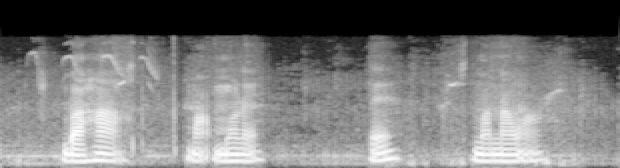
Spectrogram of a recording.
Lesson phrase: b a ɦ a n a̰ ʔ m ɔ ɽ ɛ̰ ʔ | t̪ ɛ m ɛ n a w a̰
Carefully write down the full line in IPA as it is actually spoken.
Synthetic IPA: b a ɦ a m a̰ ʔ m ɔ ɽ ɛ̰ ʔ | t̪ ɛ m a n a w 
